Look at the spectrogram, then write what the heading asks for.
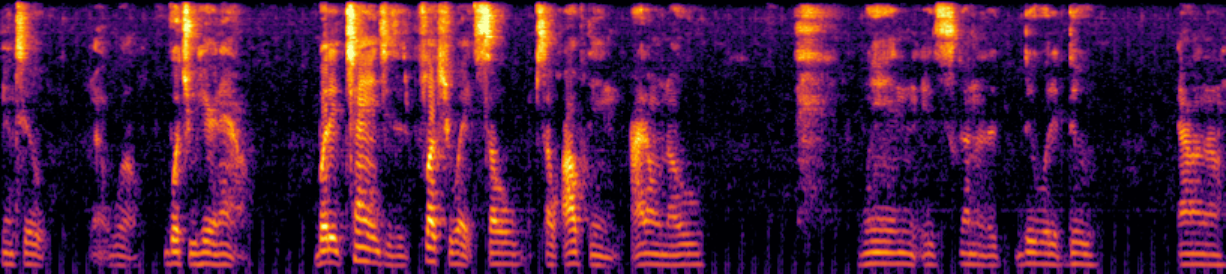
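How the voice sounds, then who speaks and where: A man with a medium pitch and a somewhat breathy voice speaks at a very slow pace. His intonation is fairly even, with long, frequent pauses. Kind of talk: casual vlog update. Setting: at mother's house, home video. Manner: hesitant, many fillers.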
